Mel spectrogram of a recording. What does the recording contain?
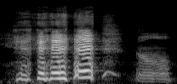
laughing that quickly goes downhill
